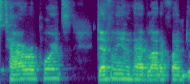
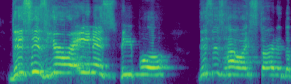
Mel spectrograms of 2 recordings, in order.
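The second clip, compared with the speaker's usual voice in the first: very high, impassioned, passionate screaming; 12 semitones higher than usual. A speaker addressing an audience, screaming passionately. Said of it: "I'm sorry for the screaming".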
